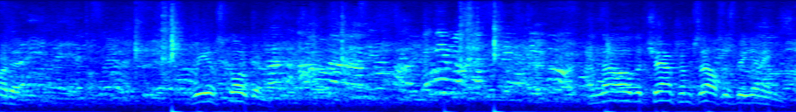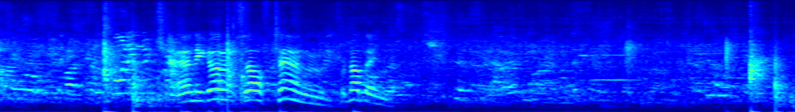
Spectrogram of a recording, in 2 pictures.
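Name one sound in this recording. Men talk and chat nearby.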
